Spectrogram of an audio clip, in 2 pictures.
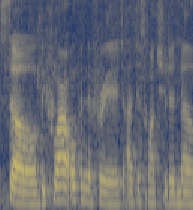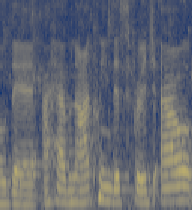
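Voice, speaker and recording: A woman's fairly low voice at a moderate pace, with fairly even intonation, hardly any pauses and audible room echo. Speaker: lifestyle vlogger. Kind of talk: casual vlog.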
